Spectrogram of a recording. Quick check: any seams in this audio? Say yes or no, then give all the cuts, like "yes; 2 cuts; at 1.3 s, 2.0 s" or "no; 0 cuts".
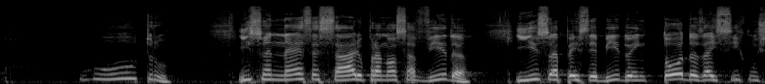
no; 0 cuts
